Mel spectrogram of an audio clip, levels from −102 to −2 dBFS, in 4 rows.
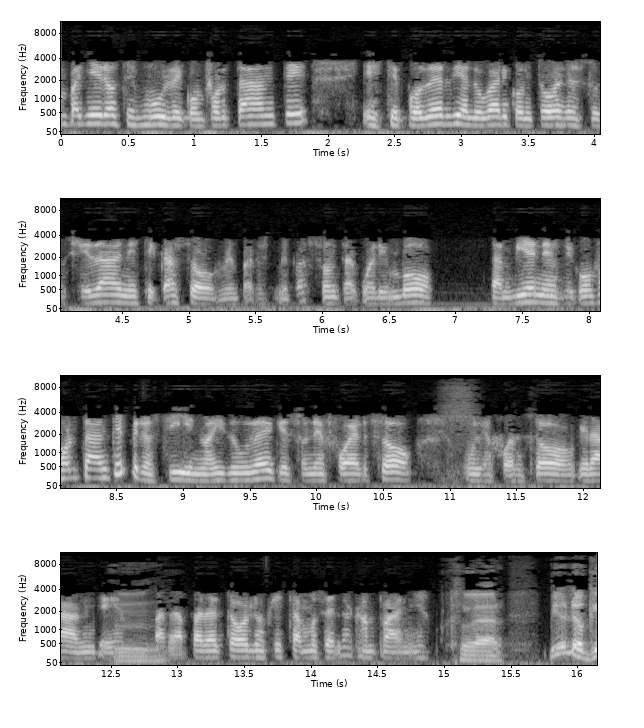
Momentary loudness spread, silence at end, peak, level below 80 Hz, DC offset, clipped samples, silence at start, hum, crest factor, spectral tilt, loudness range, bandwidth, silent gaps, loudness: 9 LU; 0 s; -4 dBFS; -50 dBFS; under 0.1%; under 0.1%; 0 s; none; 20 dB; -5.5 dB/octave; 3 LU; 9.4 kHz; none; -23 LUFS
